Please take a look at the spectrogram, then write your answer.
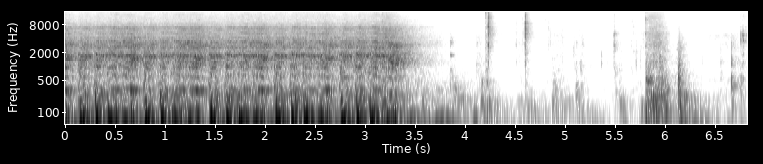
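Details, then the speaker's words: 1999 Honda Civic EK hatchback revived after sitting for years, first start attempt; starter, relay, fuel pump and ECU working; steady cranking about ninety turns a minute for three seconds, never catches; owner suspects firing order, injectors or no spark. "Well, starter works. Starter relay works, but it's not firing."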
